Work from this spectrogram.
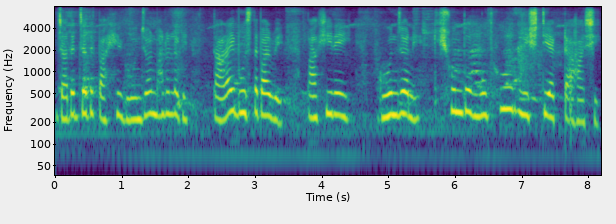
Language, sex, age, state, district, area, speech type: Bengali, female, 18-30, West Bengal, Birbhum, urban, spontaneous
